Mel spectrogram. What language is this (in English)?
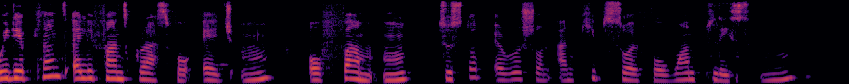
Nigerian Pidgin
